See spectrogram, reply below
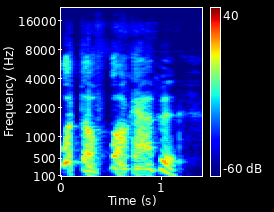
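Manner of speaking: acted-out, high-pitched, loud yell. Telling how they yelled at the bank, the speaker acts out retelling their own yell. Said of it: "So I yelled at the bank".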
